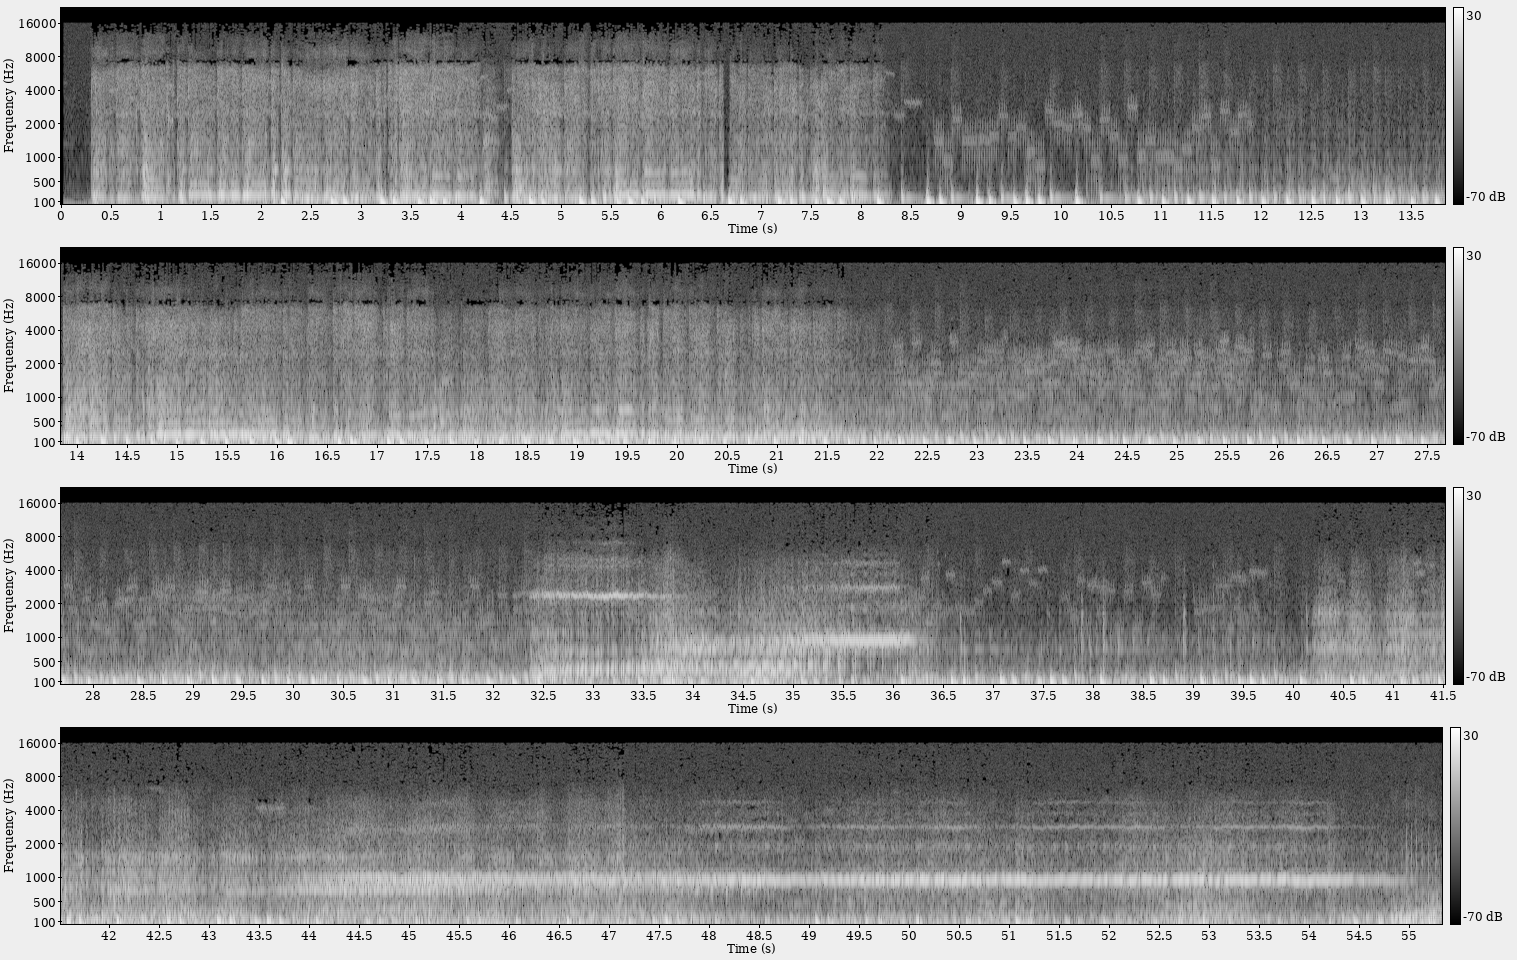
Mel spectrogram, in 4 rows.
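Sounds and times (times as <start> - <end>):
instrumental music: 0.1 - 55.3.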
